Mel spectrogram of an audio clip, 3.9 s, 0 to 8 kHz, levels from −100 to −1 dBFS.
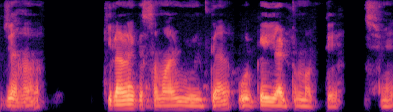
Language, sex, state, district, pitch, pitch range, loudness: Rajasthani, male, Rajasthan, Churu, 95 Hz, 95-110 Hz, -23 LUFS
